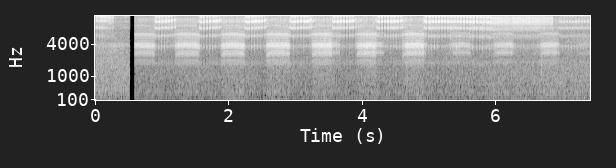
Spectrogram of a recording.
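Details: Haruzemi cicada singing in the wild, body vibrating as it calls: loud, shrill pulsed buzzing, bursts repeated about one and a half times per second in a steady rhythm, continuing through the recording.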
